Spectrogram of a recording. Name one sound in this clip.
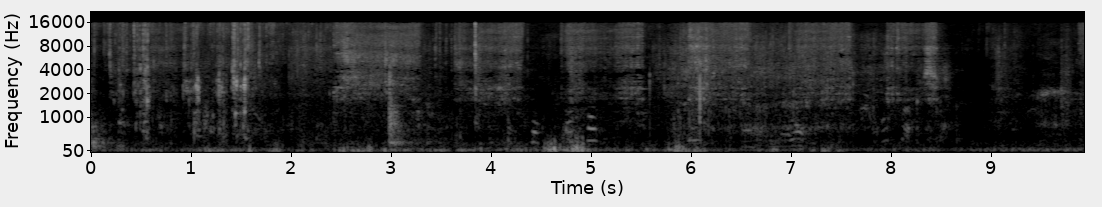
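A shovel scrapes and digs into sand.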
